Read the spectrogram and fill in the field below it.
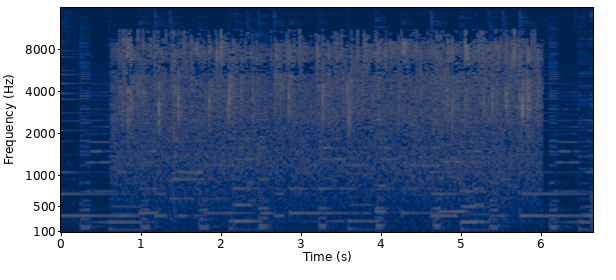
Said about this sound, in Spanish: Cuando llovía se mojaba.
